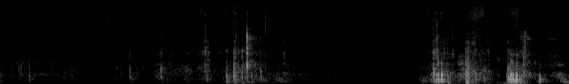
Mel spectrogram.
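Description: Cellophane wrap on a perfume box crinkling as the box is handled and turned in the hand, in irregular bursts of rustling, the loudest near the end.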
